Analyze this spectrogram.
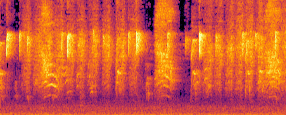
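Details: Woodpecker young at feeding, uttering dense high squeaky chattering bursts with brief pauses between, two sharp clicks standing out, against constant low-pitched background hum.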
